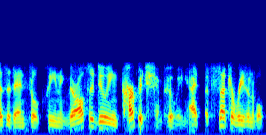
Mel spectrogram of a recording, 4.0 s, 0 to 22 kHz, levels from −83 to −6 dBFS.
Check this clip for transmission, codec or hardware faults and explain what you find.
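Two short dropouts point to lost AMR speech frames. They occur from 0.38 to 0.46 s and from 2.26 to 2.37 s. Each gap is about 60 ms, which fits three consecutive 20 ms frames failing their checksum. The decoder filled the gaps by repeating the last good pitch and vocal tract settings at lowering gain. The speech smears briefly, sags in level and returns rough for a moment. The narrowband mobile channel carrying this speech passes only about 300 Hz to 3.5 kHz, with the light coding texture expected of AMR-NB at a rate near 12.2 kbps.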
